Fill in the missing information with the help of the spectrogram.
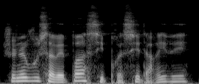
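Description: A man reading an audiobook and voicing a composed, gently ironic young lady of the house. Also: medium pitch, big pitch swings, a little fast, no echo, clean studio sound, natural voice. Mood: poised.

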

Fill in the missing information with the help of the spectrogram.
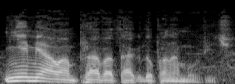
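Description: A man's voice: deep voice, huge pitch swings, moderate pace, vocal fry, exaggerated voice. A man voicing a touchy, theatrical glamorous woman. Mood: conciliatory. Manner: indignant, theatrical. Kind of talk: radio audiobook reading.

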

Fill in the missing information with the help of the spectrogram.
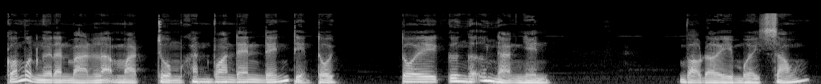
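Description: A man narrating a story aloud in a steady, even storytelling manner. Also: fairly low pitch, normal speed, no echo, studio quality. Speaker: audiobook narrator.

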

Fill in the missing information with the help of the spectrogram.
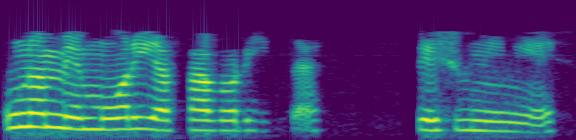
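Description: A woman conducting a friendly class interview, asking questions in a halting way. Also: a little high. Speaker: student interviewer. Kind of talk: casual phone interview. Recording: tinny phone line with faint noise.

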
